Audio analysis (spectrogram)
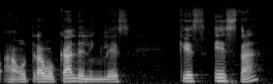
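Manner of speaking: ordinary talk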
